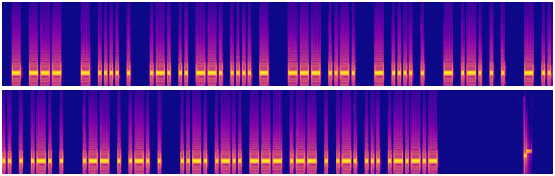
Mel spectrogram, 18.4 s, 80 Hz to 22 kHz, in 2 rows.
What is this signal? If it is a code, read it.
Morse code, heard as a keyed tone, about 25 wpm, 700 Hz. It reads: TO THE RIGHT OF THE TREE THERE WERE FLOWERS.
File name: practice / 25wpm / Sentences with 9-Word Phrases - 25wpm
